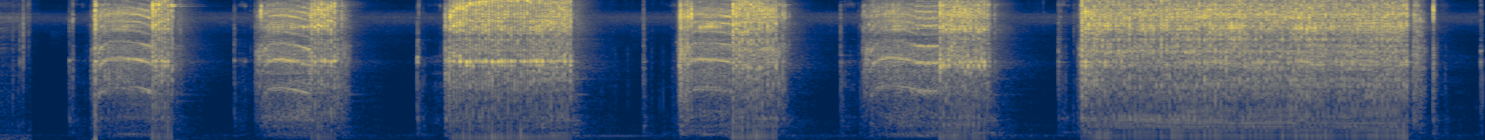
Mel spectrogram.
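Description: A cordless impact wrench whirs and hammers in short bursts on wheel nuts.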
